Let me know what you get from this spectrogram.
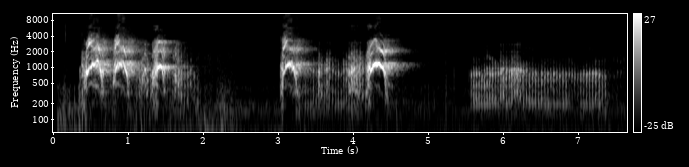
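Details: Chiweenie dog, a puppy, barking and growling at its own portrait: sharp harsh barks in bursts near the start and middle, then a low sustained growl at the end.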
